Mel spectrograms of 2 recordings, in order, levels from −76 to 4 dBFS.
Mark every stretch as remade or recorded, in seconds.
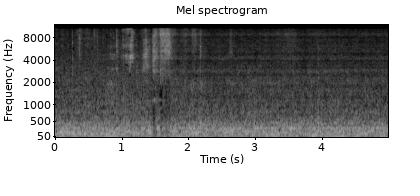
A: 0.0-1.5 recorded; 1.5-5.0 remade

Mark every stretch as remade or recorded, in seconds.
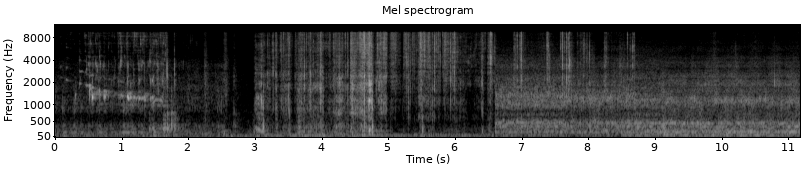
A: 0.0-7.7 recorded; 7.7-8.5 remade; 8.5-9.1 recorded; 9.1-11.2 remade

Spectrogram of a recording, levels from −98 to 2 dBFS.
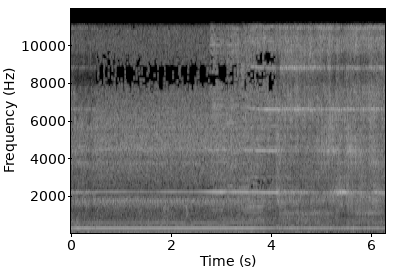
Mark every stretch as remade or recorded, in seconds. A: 0.0-0.5 remade; 0.5-4.1 recorded; 4.1-6.3 remade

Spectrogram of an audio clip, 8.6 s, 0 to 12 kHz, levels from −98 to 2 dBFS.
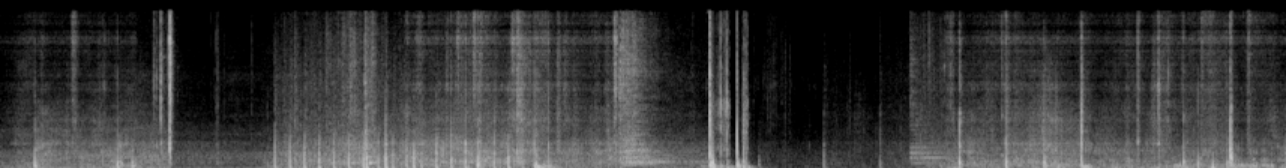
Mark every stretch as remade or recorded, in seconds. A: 0.0-0.9 remade; 0.9-2.7 recorded; 2.7-4.1 remade; 4.1-6.3 recorded; 6.3-8.6 remade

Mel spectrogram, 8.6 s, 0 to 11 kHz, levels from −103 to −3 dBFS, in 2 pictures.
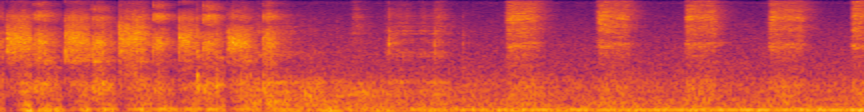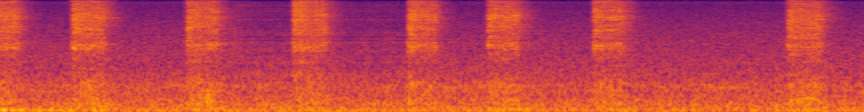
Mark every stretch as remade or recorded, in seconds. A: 0.0-5.5 recorded; 5.5-6.5 remade; 6.5-8.6 recorded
